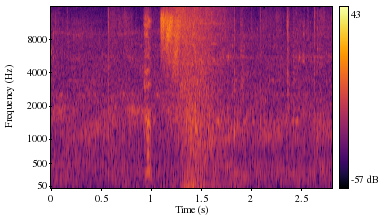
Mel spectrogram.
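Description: A magical whoosh bursts and fades.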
